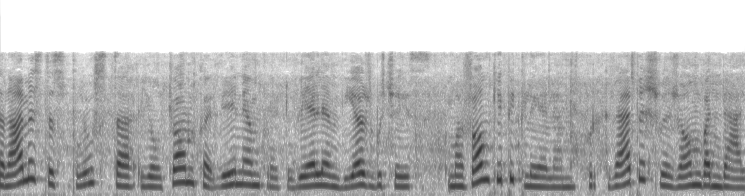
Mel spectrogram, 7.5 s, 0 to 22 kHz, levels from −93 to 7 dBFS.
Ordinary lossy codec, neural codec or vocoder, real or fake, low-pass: MP3, 64 kbps; codec, 16 kHz, 4 kbps, X-Codec, WavLM features, trained on Multilingual LibriSpeech; fake; 7.2 kHz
